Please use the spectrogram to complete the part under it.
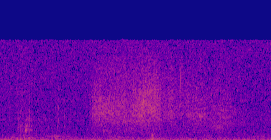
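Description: Paper sheets rustle softly.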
